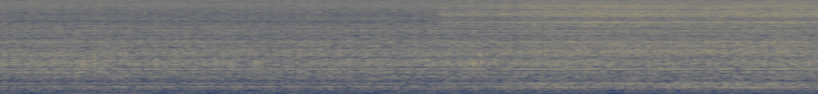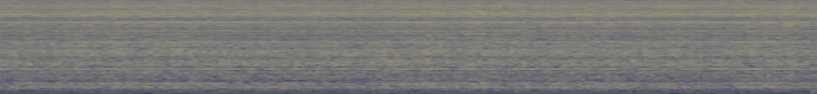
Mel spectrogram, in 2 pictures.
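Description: A Warco metal lathe turns a taper, giving a steady, continuous machining drone with a whining motor and cutting hiss that holds evenly throughout at moderate level, with no talking.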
